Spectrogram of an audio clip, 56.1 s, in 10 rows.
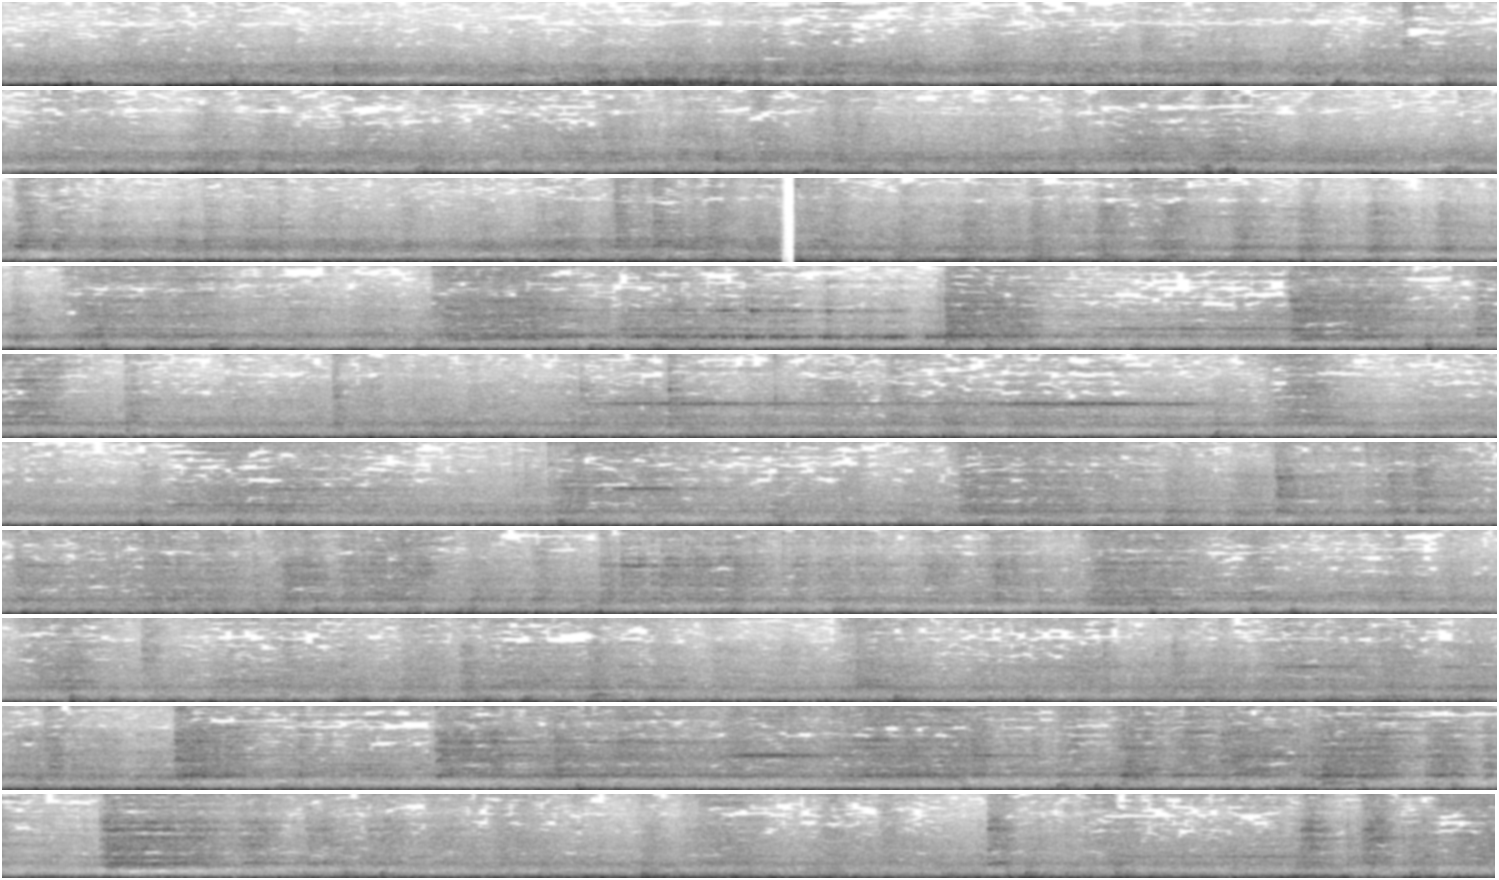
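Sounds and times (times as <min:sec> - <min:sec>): freight train wheels rumbling: 0:00.0 - 0:56.0
wheels clacking on rail joints: 0:00.0 - 0:56.0
wheel squeals: 0:18.4 - 0:22.8, 0:24.5 - 0:31.0, 0:42.4 - 0:52.4, 0:53.0 - 0:56.0.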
